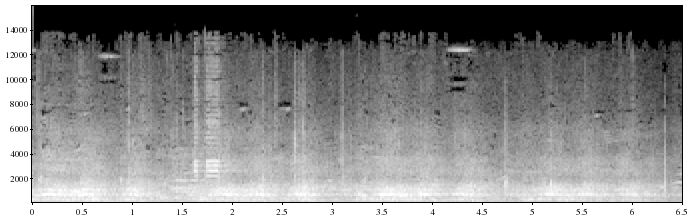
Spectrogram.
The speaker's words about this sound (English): But this afternoon, after Fatah conceded defeat in Wednesday's historic elections, the streets were a sea of Hamas green. Thousands waved Hamas flags, sang Hamas songs, and shouted, Allahu Akbar.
